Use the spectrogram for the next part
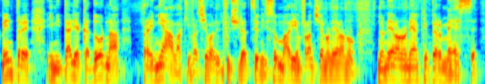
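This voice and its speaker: A man explaining history in a measured lecture, now and then reading a passage aloud, with small restarts as he talks. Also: lowish voice. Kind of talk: spoken lesson with read-aloud passages.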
